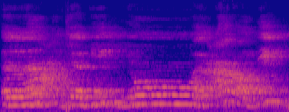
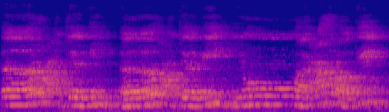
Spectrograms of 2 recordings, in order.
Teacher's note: hamzahnya antara alif dengan hamzah yang sebenar. Maksudnya bunyinya sama-sama. Tak berapa jelas hamzah dia. Jadi kata ulama, bacaan ni nanti bacaan seolah-olah sendawa. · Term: bacaan tashil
